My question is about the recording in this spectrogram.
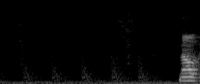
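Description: Marker pen drawing short strokes on paper, faint scratching as small crosses are drawn; a man's voice speaks briefly near the end.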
